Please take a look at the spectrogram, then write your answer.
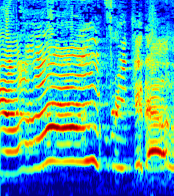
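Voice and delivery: high loud hammed-up panic; comic terrified wail; mock freaking out. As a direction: shriek it like you're curled up in fear. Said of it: "I just, like".

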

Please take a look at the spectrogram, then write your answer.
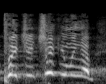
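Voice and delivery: high, loud shouts from behind the plate; shouted coaching cries; coach yelling. Retold or imitated. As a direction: bellow it like a Little League coach. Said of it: "I'm yelling all this stuff".

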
